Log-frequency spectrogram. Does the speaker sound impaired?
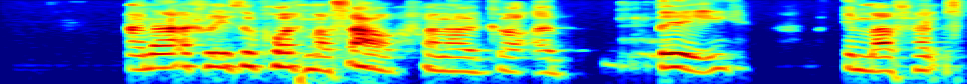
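Yes: Down syndrome; congenital.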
